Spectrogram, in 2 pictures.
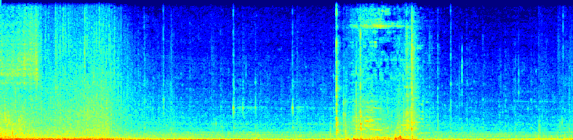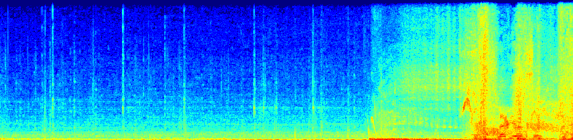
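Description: Confringo spell blasts go off in the Hogwarts Legacy video game, one booming burst in the middle and a louder, rumbling eruption near the end, over a low game ambience.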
